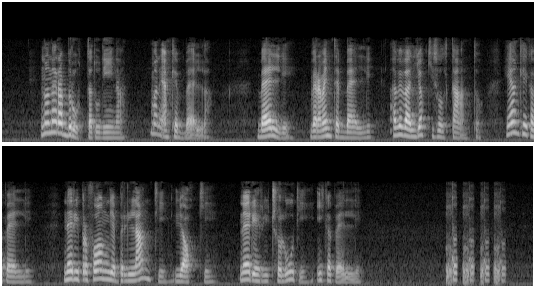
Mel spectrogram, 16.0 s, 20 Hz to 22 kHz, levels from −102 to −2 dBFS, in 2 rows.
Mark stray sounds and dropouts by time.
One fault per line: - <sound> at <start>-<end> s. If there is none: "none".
- laugh at 14.6-15.6 s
